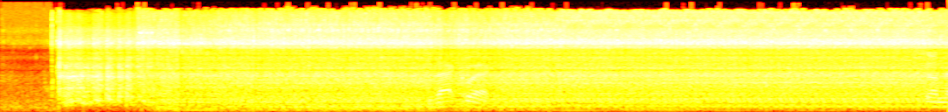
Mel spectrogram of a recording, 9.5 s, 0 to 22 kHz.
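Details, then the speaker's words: 2010 Ford truck, about 170,000 miles, first start after the injector repair: catches quickly and settles straight into an even, steady idle with no misses or knocks and little steam; sounds healthy. "she's run super smooth sounds like you coming listen I don't see any steam coming out not much steaming - yeah sounds good"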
